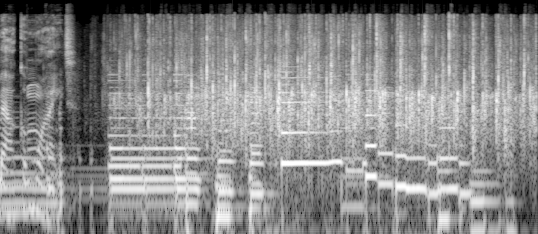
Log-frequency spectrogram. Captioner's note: applause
